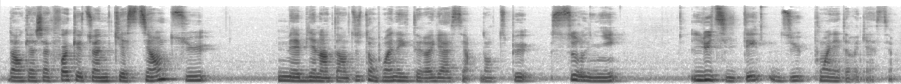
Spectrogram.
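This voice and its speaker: A woman teacher walks a child through a grammar lesson. She is patient and steady, full of little "ok"s and "donc"s. It is recorded on a tablet screencast. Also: fairly low pitch, a little hiss or hum. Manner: patient, addresses the child directly with frequent "ok" and "donc". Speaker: elementary school teacher.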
